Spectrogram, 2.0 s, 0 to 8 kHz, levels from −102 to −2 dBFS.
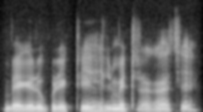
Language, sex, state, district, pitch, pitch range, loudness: Bengali, male, West Bengal, Cooch Behar, 135 Hz, 130-140 Hz, -17 LUFS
